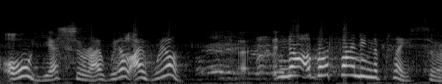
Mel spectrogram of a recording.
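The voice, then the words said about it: Strong Irish accent. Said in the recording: “that's quite an accent you got there. Irish, ain't it?”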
